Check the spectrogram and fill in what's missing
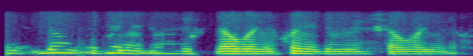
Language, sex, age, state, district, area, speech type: Manipuri, male, 18-30, Manipur, Kangpokpi, urban, conversation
